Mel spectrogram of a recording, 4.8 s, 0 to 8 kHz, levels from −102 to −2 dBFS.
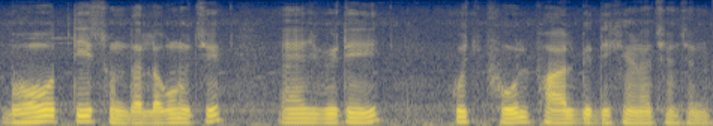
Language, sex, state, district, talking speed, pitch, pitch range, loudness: Garhwali, male, Uttarakhand, Tehri Garhwal, 175 wpm, 105 Hz, 95-125 Hz, -17 LUFS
